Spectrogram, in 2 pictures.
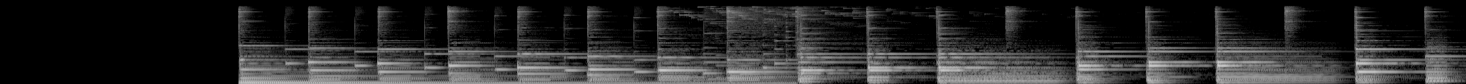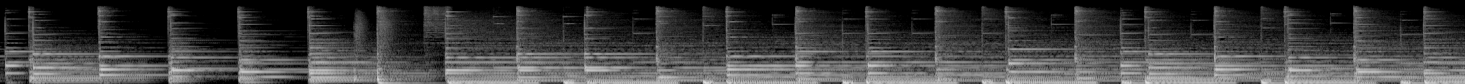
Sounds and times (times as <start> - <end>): Electric piano: 2.4 - 29.3.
